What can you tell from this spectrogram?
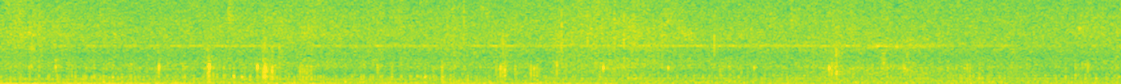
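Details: Domestic kittens in foster care nurse and play beside their momcat, giving a continuous low purring drone with soft clicks and suckling noises scattered over it.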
